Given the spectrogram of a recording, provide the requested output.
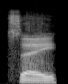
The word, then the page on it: say: British English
